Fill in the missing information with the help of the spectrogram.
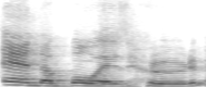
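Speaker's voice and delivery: ordinary delivery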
